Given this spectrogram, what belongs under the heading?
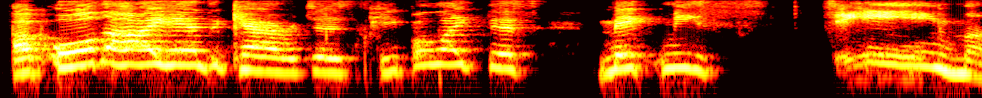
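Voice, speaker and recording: A woman's voice: extremely high pitch, slow, fairly bright tone, exaggerated voice. A woman playing a sassy, wisecracking young lady detective who narrates in an arch, old-time radio comedy style. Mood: indignant, wry.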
